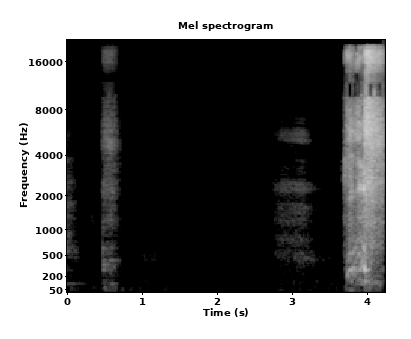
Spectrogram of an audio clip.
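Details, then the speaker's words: Single sneeze while reading a book aloud: a brief breath catch, a pause, then one loud explosive sneeze. "Around 9 or 10 people came to say, I gotta sneeze."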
